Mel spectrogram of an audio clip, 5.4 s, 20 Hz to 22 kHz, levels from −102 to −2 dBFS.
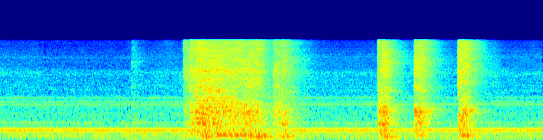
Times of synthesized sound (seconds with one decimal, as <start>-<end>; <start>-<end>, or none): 0.0-0.4; 1.5-5.4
